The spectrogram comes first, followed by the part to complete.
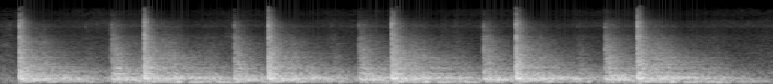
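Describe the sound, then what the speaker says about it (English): Open-sounding drum played in a syncopated baião rhythm at a live event, sharp ringing hits spaced in a repeating pattern over a sustained resonant tone, close and loud with no voices. "they do it with an open drum sound, which kind of sounds like this, right?"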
